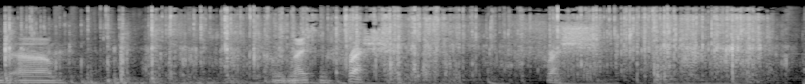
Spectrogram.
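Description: Plastic wrap crinkles as it is handled.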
